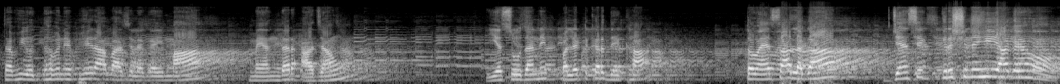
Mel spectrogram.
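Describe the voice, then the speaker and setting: A man's voice: extremely high pitch, unhurried. A man telling a devotional story in a sermon, emotional and rhythmic, with many repetitions. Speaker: spiritual storyteller. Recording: echoey hall with faint music.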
